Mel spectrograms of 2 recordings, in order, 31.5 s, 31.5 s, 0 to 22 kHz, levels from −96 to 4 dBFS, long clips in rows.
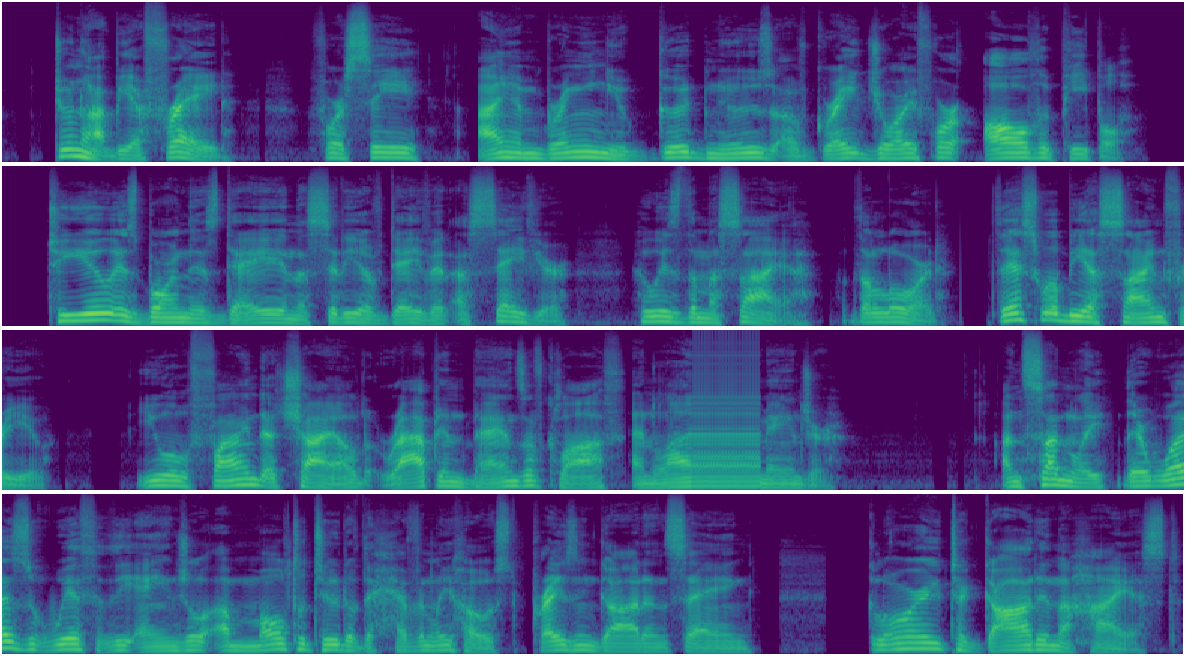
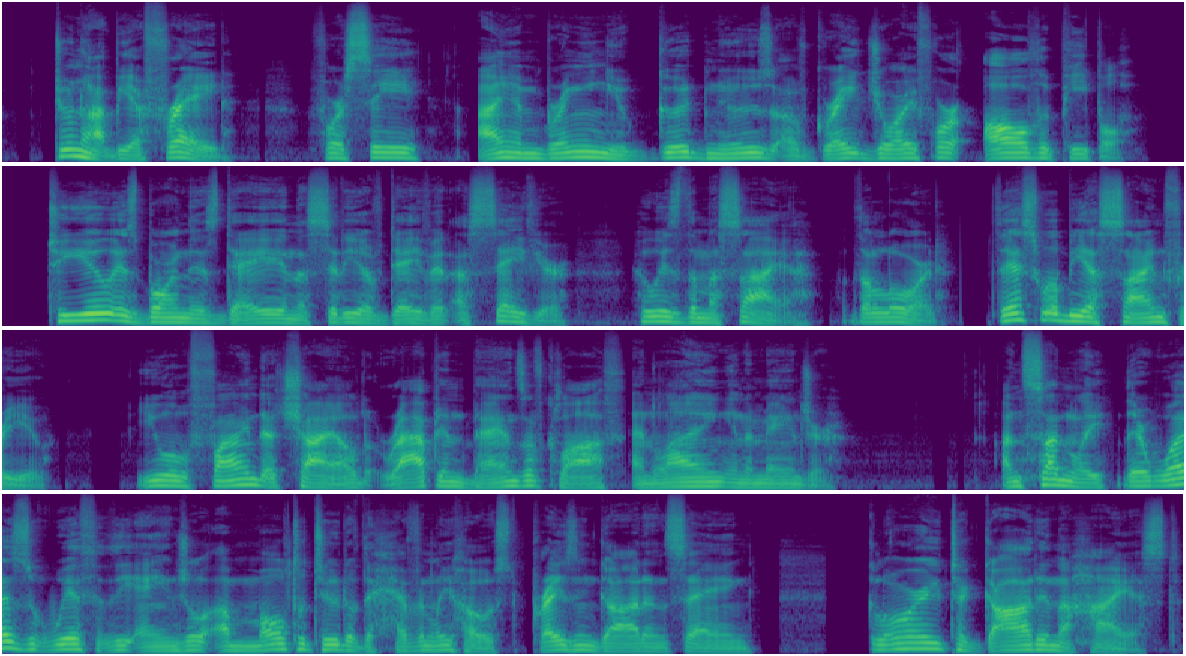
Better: second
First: audio freezing; at 20 s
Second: none

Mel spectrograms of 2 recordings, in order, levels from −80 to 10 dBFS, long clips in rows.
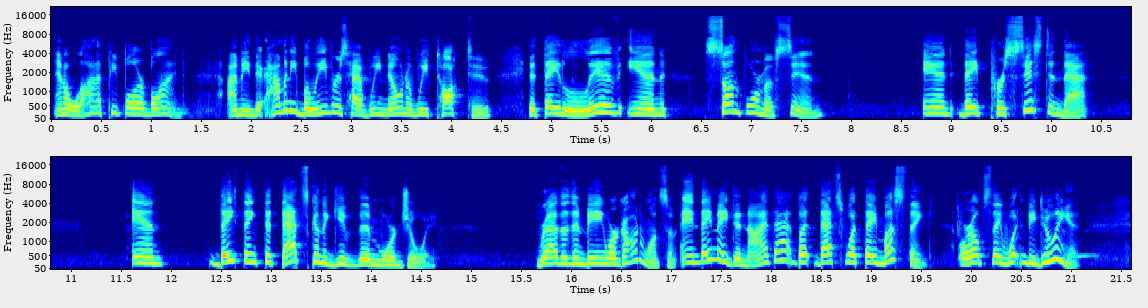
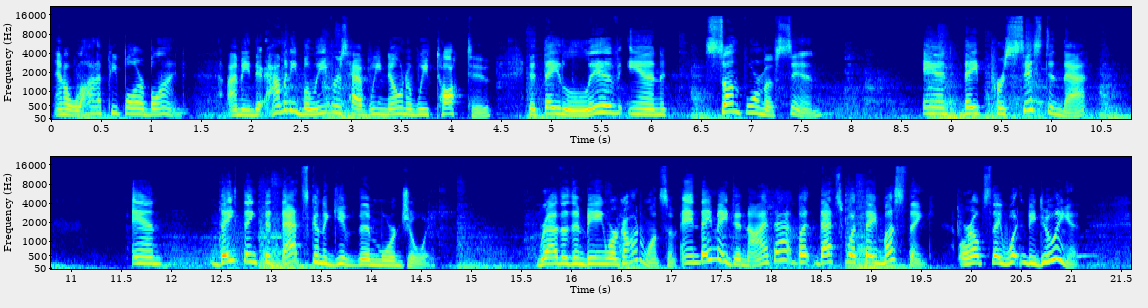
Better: first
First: none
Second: household noises; noticeable; throughout; 15 dB below the speech

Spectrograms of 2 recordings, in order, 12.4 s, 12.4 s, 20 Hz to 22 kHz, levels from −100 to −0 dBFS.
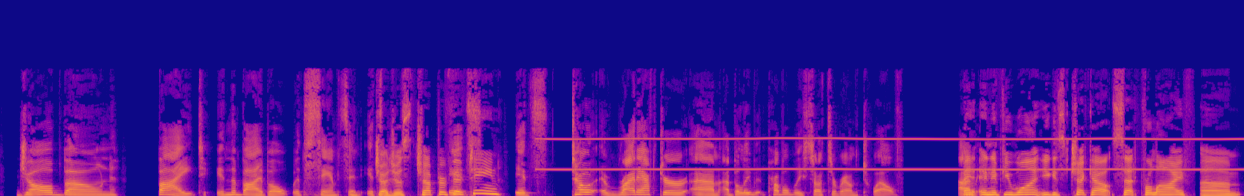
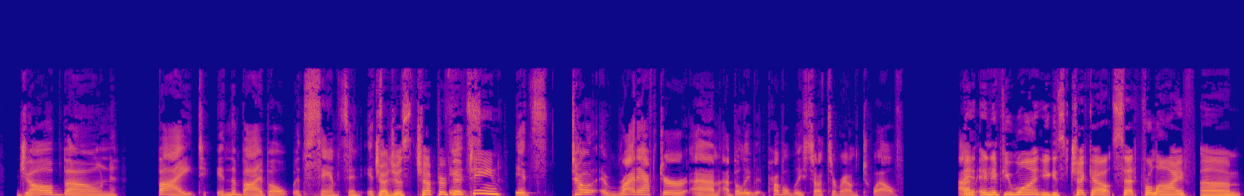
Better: second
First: high-pitched whine; loud; from 5.5 s on; 3 kHz, 9 dB below the speech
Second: none

